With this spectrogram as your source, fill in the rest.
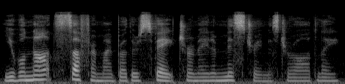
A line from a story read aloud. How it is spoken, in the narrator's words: she said quietly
